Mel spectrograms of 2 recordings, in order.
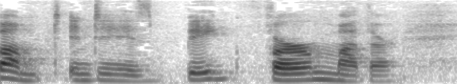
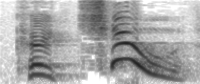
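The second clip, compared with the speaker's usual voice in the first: loud, high mock sneeze; a child's hammed-up sneeze, much higher and louder; 10 semitones higher, 7 dB louder than usual. A narrator's reading. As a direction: burst out a big high kerchoo. Fur child sneezes by river.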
